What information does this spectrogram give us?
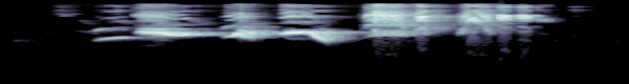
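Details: Common blackbird singing one phrase: mellow, fluted whistled notes that slur down and rise again, then a thin, squeaky, high twittering flourish to close, all in about two seconds against a quiet background.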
